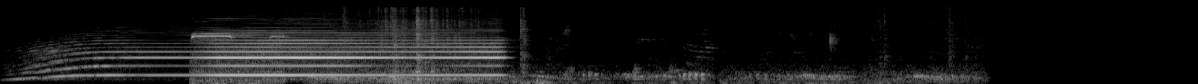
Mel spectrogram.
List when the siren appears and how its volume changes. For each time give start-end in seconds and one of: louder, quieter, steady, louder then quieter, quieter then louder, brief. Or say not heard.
0.0-5.1 louder then quieter.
